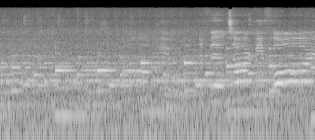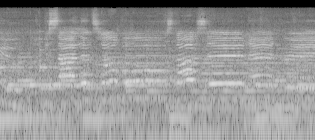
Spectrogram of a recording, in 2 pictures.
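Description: A group of young children singing into microphones over a steady instrumental accompaniment; the voices come in about four seconds in, after a short stretch of accompaniment alone.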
